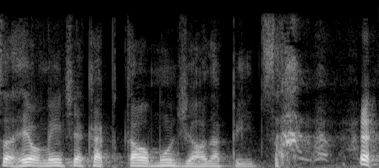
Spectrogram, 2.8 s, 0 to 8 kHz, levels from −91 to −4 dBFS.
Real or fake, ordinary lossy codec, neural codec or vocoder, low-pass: real; AAC, 48 kbps; none; 7.2 kHz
